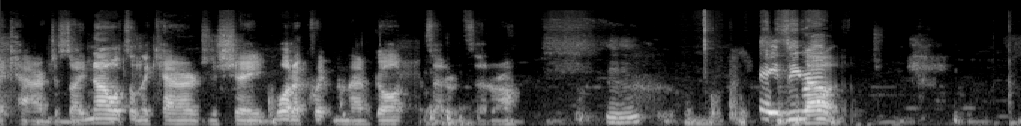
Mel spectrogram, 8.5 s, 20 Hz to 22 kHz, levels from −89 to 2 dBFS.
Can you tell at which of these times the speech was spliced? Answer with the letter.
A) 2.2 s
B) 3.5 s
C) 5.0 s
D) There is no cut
B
